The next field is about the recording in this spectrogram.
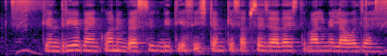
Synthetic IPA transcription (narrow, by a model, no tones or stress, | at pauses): kẽːnd̪ɾijəbɛ̃ːŋkõnebɛːswɪkbiːt̪ijəsɪsʈəmkesɐbsezjaːd̪aɪst̪eːmaːlmẽlaːʋəld͡ʒaːe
